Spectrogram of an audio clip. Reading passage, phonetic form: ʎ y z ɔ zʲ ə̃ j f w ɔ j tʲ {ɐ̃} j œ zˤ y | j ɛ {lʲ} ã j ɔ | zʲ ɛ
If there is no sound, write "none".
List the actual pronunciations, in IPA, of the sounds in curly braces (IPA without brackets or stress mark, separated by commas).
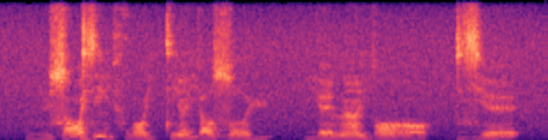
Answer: ã, l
